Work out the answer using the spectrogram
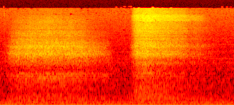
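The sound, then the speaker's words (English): A deep breath taken during a relaxation exercise: two long, airy, hissing breath sounds split by a brief pause, steady and fairly soft. “Take a deep breath.”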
